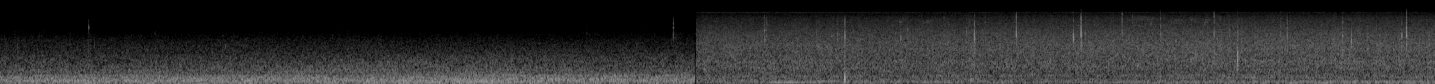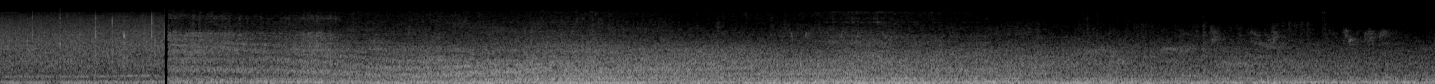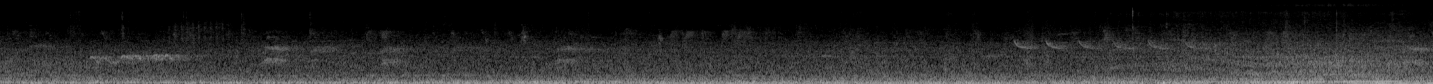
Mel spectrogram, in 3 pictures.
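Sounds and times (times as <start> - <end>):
rain hiss: 6.9 - 29.6, 34.8 - 43.0
sharp drip ticks: 7.6 - 16.0, 37.8 - 43.0.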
